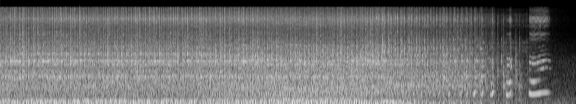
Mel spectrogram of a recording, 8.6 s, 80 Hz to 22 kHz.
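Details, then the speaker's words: Craftsman DLT3000 riding mower small engine runs steadily at a fast even pace then shuts off; some smoke from water and oil in exhaust; after ethanol fuel damage, backfire solenoid, main jet, fuel lines, tank grommet replaced. "most craftsman runs doesn't run too bad is smoking there a bit some water and oil gotten exhaust and headed up on its side"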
